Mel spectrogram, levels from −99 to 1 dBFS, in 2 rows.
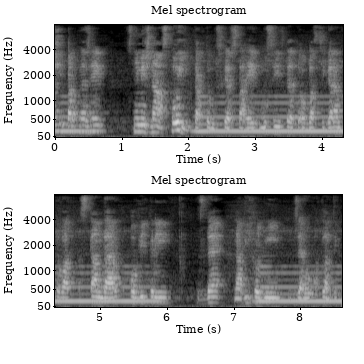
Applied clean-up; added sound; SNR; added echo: none; Wind instrument, woodwind instrument; 4 dB; reverberation time 0.3 s.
